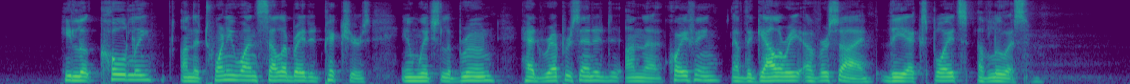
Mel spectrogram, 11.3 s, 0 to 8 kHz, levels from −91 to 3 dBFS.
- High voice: No, medium, 140 Hz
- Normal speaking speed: Yes, average, 145 wpm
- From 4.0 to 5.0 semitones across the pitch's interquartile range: No, average, 2.7 semitones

